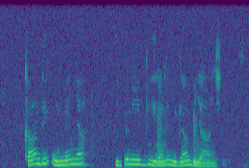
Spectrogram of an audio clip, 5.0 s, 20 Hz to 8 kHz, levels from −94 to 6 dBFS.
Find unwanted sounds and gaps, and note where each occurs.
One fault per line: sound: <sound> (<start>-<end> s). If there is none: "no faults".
sound: dropout (2.4-2.5 s)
